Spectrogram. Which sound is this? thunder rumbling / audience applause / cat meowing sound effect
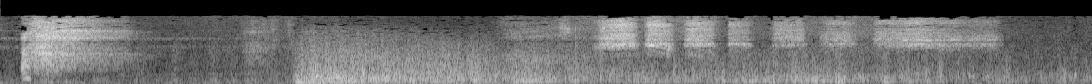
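thunder rumbling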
